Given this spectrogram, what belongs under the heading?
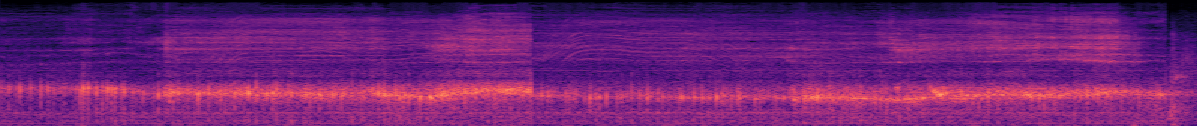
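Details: A rising and falling drill whine in several bursts as sequential drills prepare the osteotomy in jawbone during fully guided implant placement for an implant-supported overdenture, with saline irrigation between drills; dental implant drill.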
